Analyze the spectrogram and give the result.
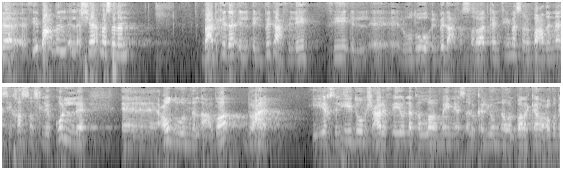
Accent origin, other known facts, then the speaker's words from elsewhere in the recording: Egypt; احنا مثلا عندنا في مصر خلاص الأمور دي اختفت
